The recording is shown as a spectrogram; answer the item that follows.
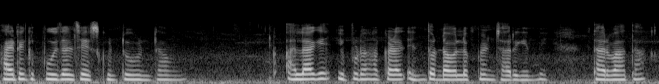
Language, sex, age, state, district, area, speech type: Telugu, female, 18-30, Telangana, Hyderabad, urban, spontaneous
